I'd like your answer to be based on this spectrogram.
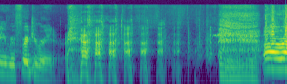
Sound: laughs

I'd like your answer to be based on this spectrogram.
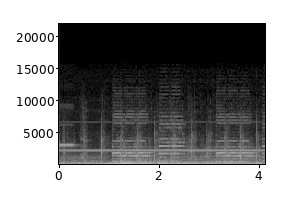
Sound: sustained high-pitched beep

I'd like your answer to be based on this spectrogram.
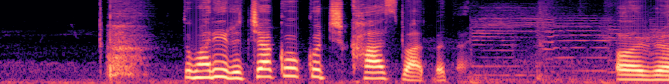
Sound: sighs

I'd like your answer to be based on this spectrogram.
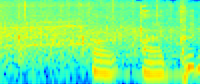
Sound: cheering, applause

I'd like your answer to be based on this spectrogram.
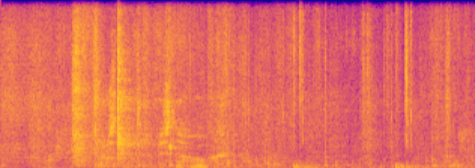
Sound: quietly

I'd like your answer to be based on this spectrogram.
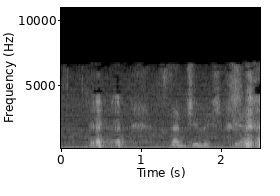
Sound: laughs; laughs

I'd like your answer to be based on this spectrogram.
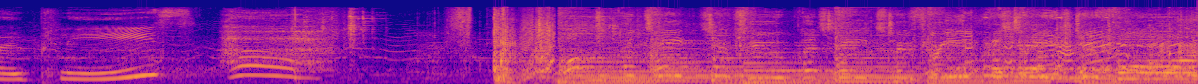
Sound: Belinda sighing; laughter

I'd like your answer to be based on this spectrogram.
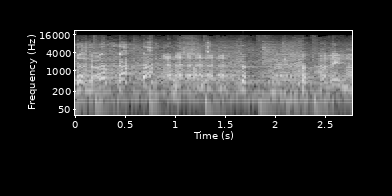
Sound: laughing

